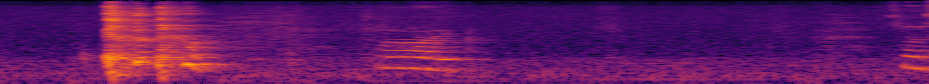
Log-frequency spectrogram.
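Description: A short burst of three quick coughs from a child, then a brief voiced sound, with faint room noise behind.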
